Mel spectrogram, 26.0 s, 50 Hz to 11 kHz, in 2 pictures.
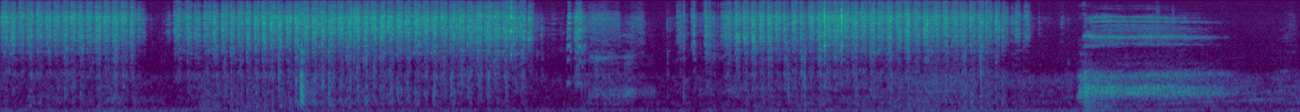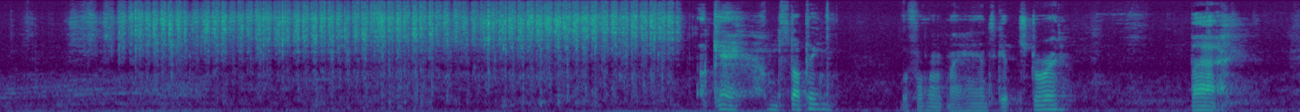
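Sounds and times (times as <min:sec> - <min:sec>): wooden spindle rubbing in notch: 0:00.0 - 0:05.9, 0:06.8 - 0:10.4, 0:13.8 - 0:19.9.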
